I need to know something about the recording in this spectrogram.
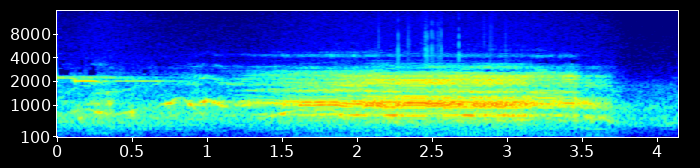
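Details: A few short yelps open, then a rutting bull elk in Rocky Mountain National Park gives a loud, sustained, harmonic-rich scream lasting about two seconds that swells and then cuts off, leaving quiet background.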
